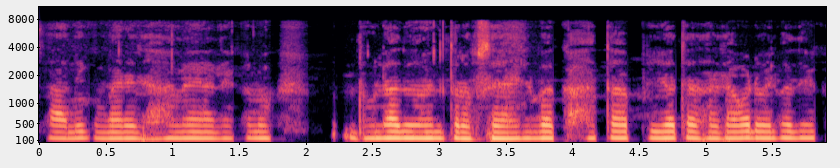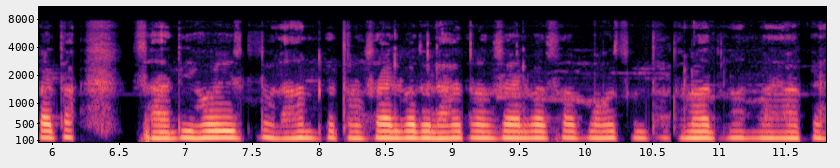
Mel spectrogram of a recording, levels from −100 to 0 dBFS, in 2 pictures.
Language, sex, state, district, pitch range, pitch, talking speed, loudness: Bhojpuri, male, Uttar Pradesh, Gorakhpur, 155-160 Hz, 155 Hz, 240 wpm, -19 LUFS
